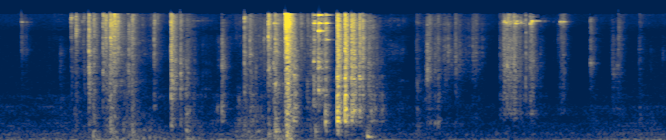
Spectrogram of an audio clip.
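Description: Brass cartridge cases clinking together: a flurry of metallic clinks over about three seconds, loudest near the middle, then a few scattered clinks near the end.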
